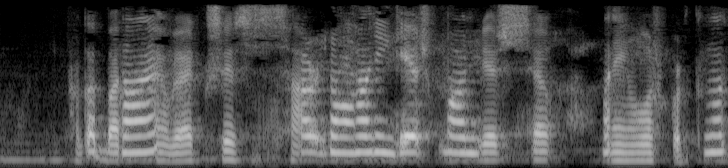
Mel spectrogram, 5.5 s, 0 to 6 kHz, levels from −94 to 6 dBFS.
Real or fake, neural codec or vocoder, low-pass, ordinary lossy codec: fake; autoencoder, 22.05 kHz, a latent of 192 numbers a frame, VITS, trained on one speaker; 5.4 kHz; MP3, 32 kbps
